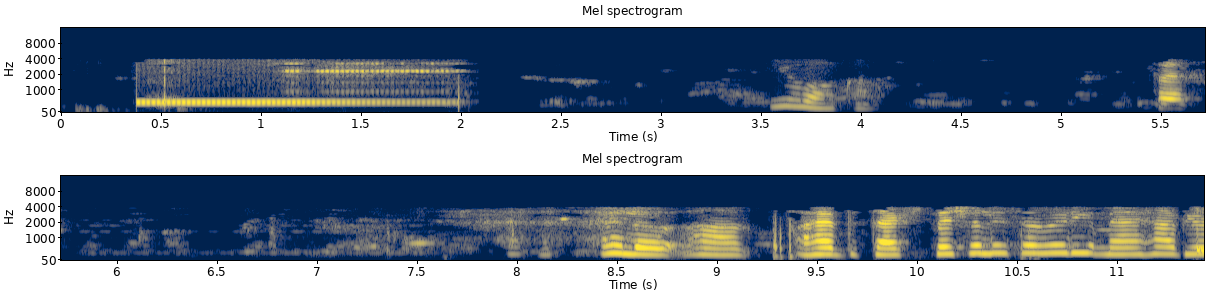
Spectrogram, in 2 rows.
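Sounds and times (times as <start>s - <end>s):
telephone tone while dialing a call: 0.4s - 2.0s
speech: 3.6s - 4.2s, 5.5s - 5.8s, 8.1s - 11.4s.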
